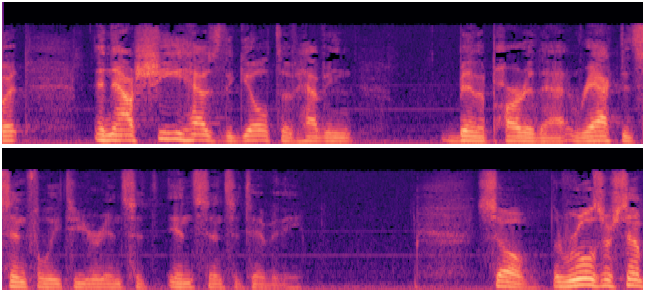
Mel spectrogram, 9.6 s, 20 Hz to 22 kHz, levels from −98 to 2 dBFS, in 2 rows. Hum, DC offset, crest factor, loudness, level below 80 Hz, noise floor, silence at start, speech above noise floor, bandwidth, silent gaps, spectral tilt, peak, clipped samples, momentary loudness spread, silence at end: none; under 0.1%; 20 dB; -20 LUFS; -50 dBFS; -48 dBFS; 0 s; 28 dB; 11.5 kHz; none; -5 dB/octave; -2 dBFS; under 0.1%; 18 LU; 0 s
